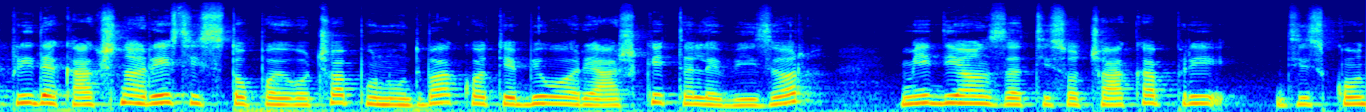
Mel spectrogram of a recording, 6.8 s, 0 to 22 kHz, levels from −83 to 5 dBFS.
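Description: Listening closely to the recording turned up nothing that stood out.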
